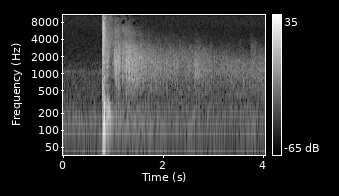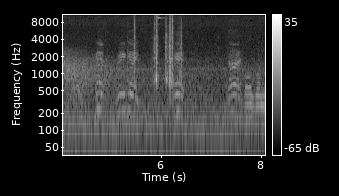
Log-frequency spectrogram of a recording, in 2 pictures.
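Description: A single rifle shot about a second in, its report echoing and dying away over about three seconds. Faint voices and a few sharp clicks follow a little after the middle.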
